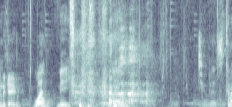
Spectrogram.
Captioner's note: laughter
